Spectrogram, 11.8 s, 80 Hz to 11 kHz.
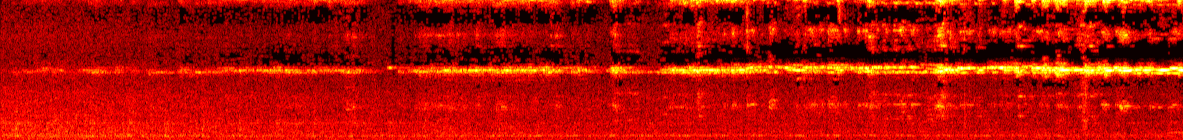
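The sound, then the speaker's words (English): Steady rumble from diesel locomotive D5061 as it prepares to depart, with a dense low roar and thin high-pitched squealing tones running throughout at an even, loud level, with no talk. “So the diesel loco, diesel 5061, is just about to depart”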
